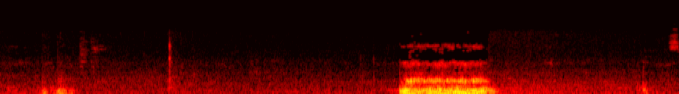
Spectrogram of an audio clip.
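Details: A single loud, low, rumbling snore of about one second, with quiet breath sounds before and after; snoring.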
